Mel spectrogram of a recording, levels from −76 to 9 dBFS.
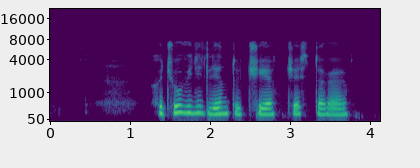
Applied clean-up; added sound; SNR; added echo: none; none; none; none.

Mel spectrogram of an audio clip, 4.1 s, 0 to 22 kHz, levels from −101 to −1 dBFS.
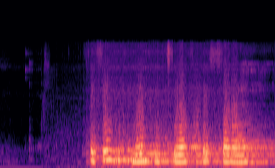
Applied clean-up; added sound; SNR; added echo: neural separator model SepFormer DNS4.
